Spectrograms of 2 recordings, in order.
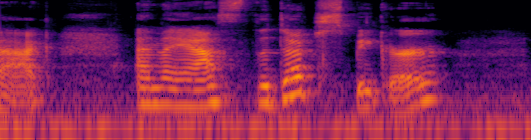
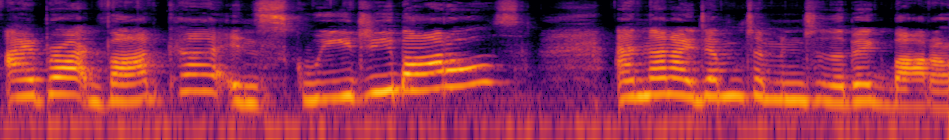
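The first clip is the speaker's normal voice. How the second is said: louder, mock innocent excuse; entitled passenger; 4 semitones higher, 8 dB louder than usual. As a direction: play the passenger who lies sweetly. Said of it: "She said".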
